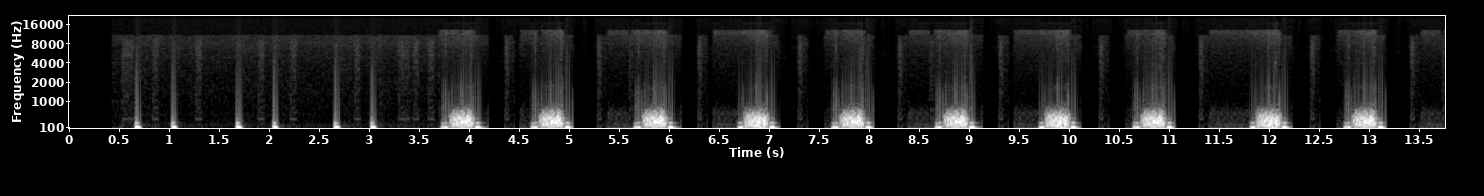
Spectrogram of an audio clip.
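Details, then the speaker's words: Aortic stenosis heard at the cardiac apex with pitch change (Gallavardin phenomenon): regular heartbeat near 58 a minute, swelling diamond-shaped systolic murmur filling each beat. "on occasion the murmur of aortic stenosis can be heard at the cardiac apex with a change in pitch a phenomenon described by gallivardian despite this change in pitch the murmur of aortic stenosis retains its diamond shape"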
